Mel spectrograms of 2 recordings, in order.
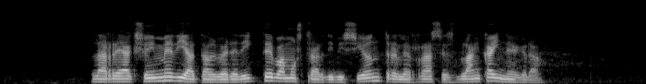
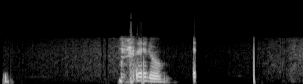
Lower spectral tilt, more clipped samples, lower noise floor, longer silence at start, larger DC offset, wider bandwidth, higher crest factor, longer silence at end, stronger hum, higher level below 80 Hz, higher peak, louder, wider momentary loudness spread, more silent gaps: about the same, -7 dB/octave vs -7.5 dB/octave; neither; first, -68 dBFS vs -62 dBFS; first, 0.9 s vs 0.05 s; neither; about the same, 7.6 kHz vs 7.6 kHz; about the same, 18 dB vs 20 dB; about the same, 1.05 s vs 1.05 s; neither; second, -60 dBFS vs -50 dBFS; about the same, -4 dBFS vs -2 dBFS; second, -22 LUFS vs -18 LUFS; second, 7 LU vs 17 LU; neither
